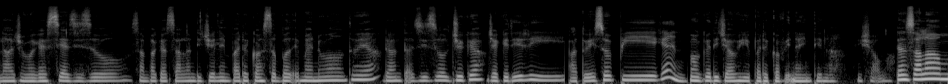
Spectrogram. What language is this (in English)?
Malay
